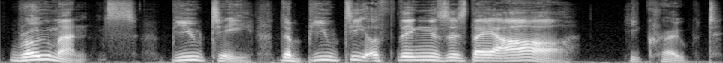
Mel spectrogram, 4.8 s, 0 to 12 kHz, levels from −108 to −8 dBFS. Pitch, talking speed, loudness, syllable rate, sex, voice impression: 130 Hz, 110 wpm, -18 LUFS, 4.2 syllables/s, male, masculine, adult-like, slightly middle-aged, slightly thick, slightly tensed, slightly powerful, bright, slightly hard, clear, fluent, cool, intellectual, slightly refreshing, sincere, calm, slightly friendly, reassuring, slightly wild, slightly sweet, kind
